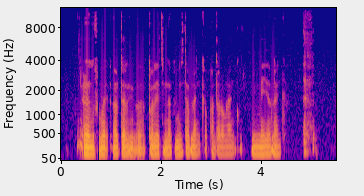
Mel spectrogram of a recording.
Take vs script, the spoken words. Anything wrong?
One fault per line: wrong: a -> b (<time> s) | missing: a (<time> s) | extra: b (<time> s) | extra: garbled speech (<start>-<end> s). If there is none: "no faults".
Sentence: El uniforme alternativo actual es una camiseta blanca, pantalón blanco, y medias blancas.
no faults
